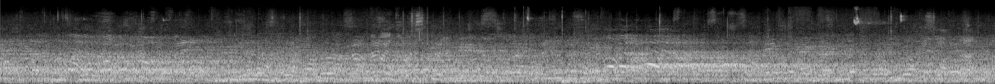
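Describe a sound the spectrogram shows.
A ball thuds as players kick it in an echoing indoor hall.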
